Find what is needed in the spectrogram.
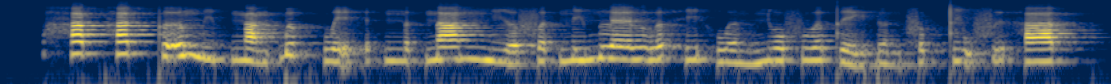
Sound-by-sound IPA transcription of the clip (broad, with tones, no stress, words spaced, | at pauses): ha˦˥k̚ha˦˥t̚t̪ə̰ː˧˥mi˨˩p̚ ŋa̰˧˨ŋɓə˦˥p̚hwḛ˧˨ʔ | ŋə˨˩t̚naː˧nŋi˧˩ə̯ fə˨˩t̚ni˨˦m lɛ˧lṵ˧˥ə̯ hi˨˦hwə̤˨˩nɲo˧fu˨˦ə̯ t̪e˧˩jɗə̤˨˩n fə˨˩p̚t̪ḭ˧˨wfɨ̰˧˥ ha˦˥t̚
